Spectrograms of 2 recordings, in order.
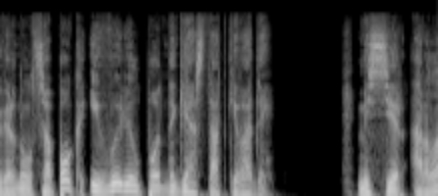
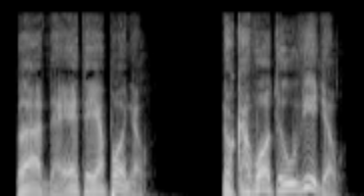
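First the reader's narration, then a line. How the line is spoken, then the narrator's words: Snort. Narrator (Russian): Маг хмыкнул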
